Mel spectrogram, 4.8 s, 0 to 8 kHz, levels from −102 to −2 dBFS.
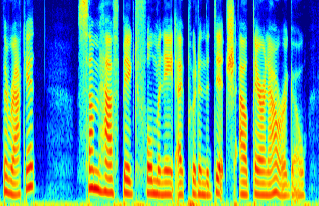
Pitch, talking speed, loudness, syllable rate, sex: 190 Hz, 200 wpm, -18 LUFS, 5.9 syllables/s, female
